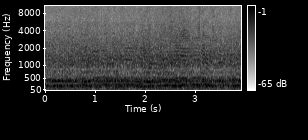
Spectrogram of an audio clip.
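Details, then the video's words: Bees swarming from their hive: a thick continuous hum, layered low tones with wavering overtones and a noisy wash on top, no pauses and no other sounds. "bees therapy swarm natural buzzing sound"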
